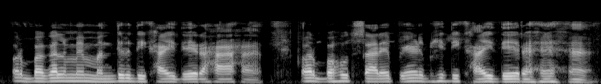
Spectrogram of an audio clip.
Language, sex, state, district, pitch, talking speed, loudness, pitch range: Hindi, male, Jharkhand, Palamu, 135 Hz, 170 wpm, -18 LUFS, 125-145 Hz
